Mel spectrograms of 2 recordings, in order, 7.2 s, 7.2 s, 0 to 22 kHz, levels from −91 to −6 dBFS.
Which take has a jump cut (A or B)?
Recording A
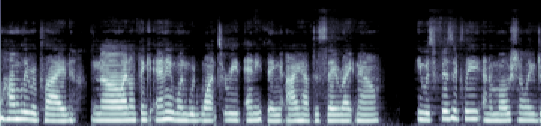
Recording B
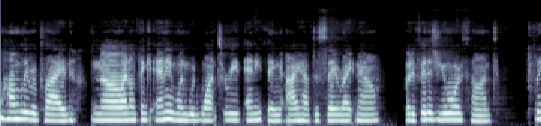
B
